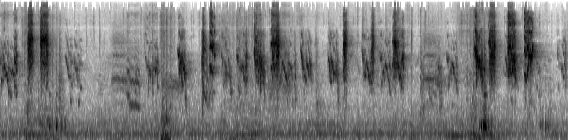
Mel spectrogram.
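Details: Budgerigars of a pet breeding pair chatter in uneven bursts of sharp, high chirps, busy and scratchy, with a denser loud flurry near the end.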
